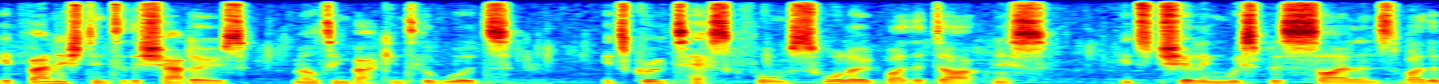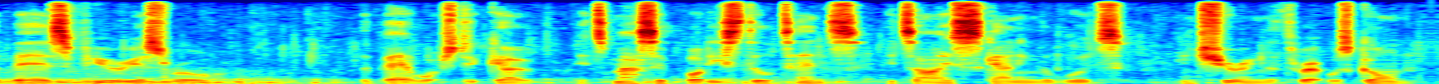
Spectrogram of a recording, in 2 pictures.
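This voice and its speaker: A man reading a scripted horror story in a steady, measured storytelling delivery. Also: fairly low pitch, noisy background. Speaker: narrator.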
